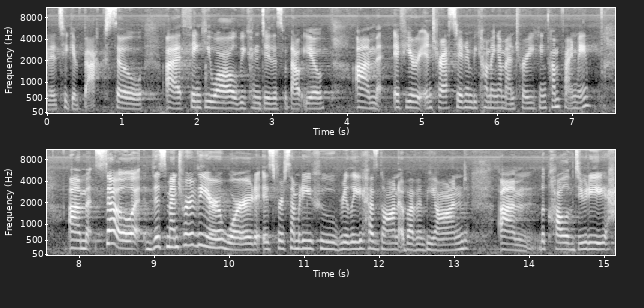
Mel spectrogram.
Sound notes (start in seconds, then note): none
